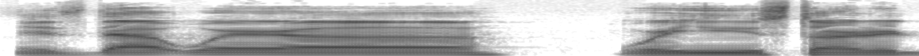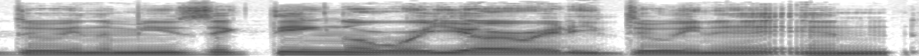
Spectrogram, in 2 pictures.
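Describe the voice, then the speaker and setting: A man's voice: medium pitch, steady tone, normal speed, mellow, smooth, dry recording. A man hosting a podcast in casual, informal, slangy conversation. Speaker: podcast host. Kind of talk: casual chat.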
